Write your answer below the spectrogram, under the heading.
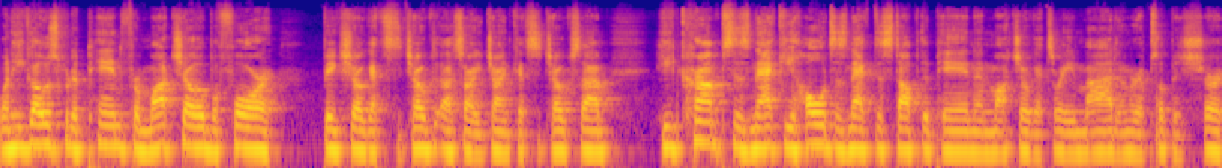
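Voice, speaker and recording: On a very clean recording with a silent background, a man with a medium pitch speaks in an animated, somewhat breathy tone at a moderate pace. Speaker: wrestling podcast host. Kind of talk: casual chat. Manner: halting.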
